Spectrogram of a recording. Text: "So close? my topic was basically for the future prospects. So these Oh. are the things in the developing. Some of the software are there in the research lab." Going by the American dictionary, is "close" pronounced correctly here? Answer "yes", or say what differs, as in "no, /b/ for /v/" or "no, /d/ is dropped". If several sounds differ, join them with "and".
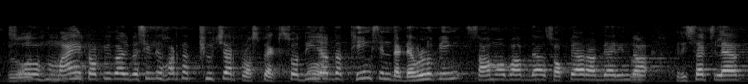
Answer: no, /s/ is dropped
